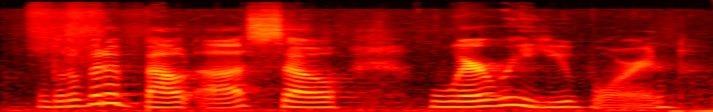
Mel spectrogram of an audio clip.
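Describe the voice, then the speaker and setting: A woman talks at a moderate pace and medium pitch. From California. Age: 20s. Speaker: podcast co-host. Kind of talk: casual chat. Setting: living room. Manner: animated.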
